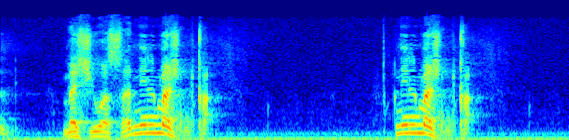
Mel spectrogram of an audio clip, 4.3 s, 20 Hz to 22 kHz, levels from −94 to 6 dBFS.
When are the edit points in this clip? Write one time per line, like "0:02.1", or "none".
0:03.0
